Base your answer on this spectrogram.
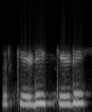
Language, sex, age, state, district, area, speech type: Punjabi, female, 45-60, Punjab, Tarn Taran, urban, conversation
